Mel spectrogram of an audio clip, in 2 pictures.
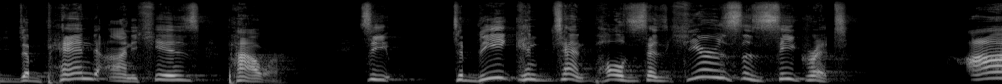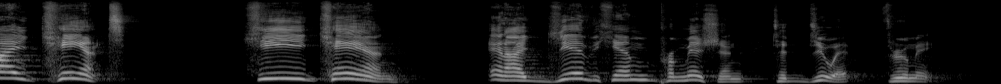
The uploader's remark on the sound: recorded at Central: A Christ-Centered Church on 12/27/15.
